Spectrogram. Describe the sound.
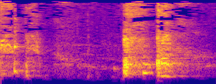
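Coughing after swallowing a bug: a few harsh, throaty coughs, with two short ones early and two louder, rougher bursts near the end.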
